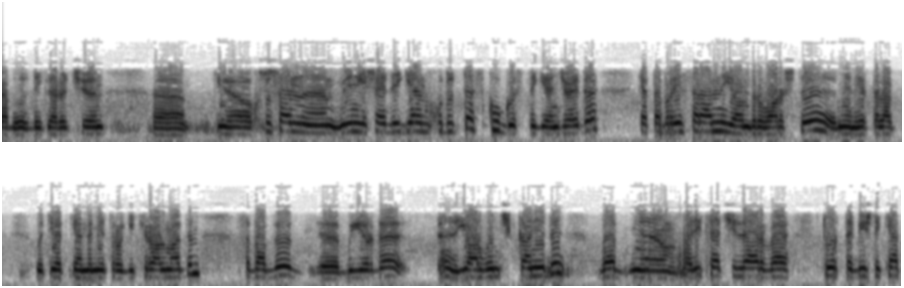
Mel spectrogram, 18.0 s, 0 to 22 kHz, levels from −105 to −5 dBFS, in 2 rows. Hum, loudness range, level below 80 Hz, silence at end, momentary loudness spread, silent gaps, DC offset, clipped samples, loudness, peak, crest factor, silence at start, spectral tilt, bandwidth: none; 2 LU; -54 dBFS; 0 s; 6 LU; none; under 0.1%; under 0.1%; -16 LUFS; -6 dBFS; 10 dB; 0 s; -7 dB/octave; 4.9 kHz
